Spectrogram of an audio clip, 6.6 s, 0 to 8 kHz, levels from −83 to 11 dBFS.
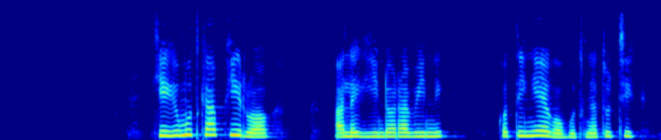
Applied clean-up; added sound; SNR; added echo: none; none; none; none.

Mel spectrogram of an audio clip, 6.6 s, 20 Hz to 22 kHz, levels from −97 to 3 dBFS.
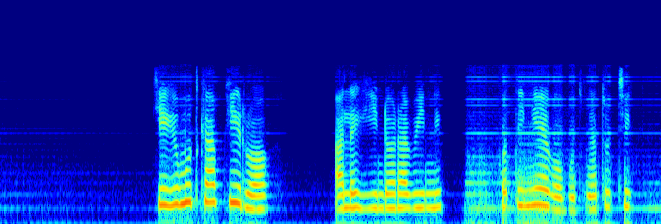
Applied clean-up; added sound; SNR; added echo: neural separator model SepFormer DNS4.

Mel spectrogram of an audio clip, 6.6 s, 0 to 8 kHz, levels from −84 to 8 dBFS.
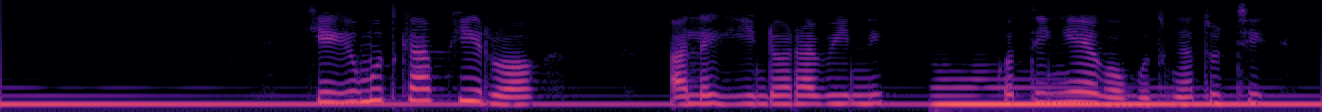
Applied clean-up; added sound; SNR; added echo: none; Bass guitar; -3 dB; none.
